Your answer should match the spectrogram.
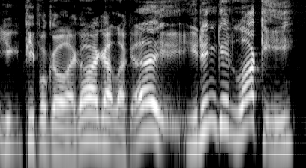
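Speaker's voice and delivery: ordinary delivery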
